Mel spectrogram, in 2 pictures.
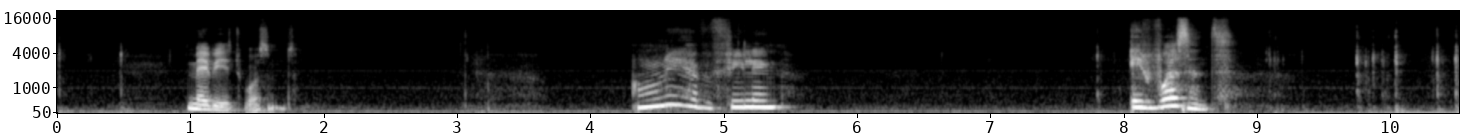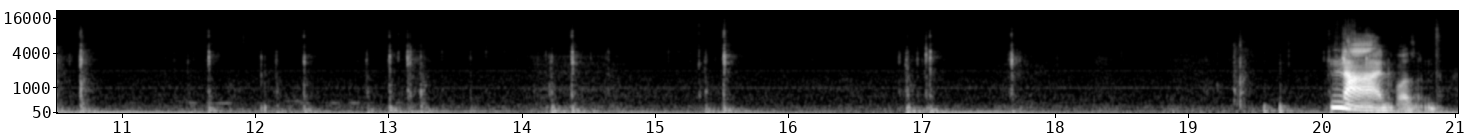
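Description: A young woman speaks with animation into a close microphone, in short bursts.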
